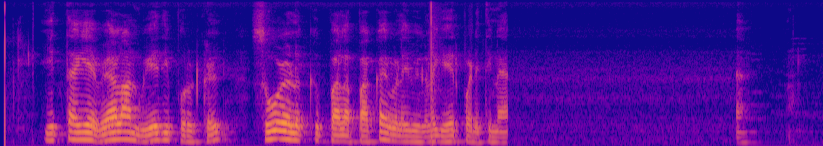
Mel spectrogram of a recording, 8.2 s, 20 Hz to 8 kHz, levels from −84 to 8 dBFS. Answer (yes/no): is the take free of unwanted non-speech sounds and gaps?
yes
